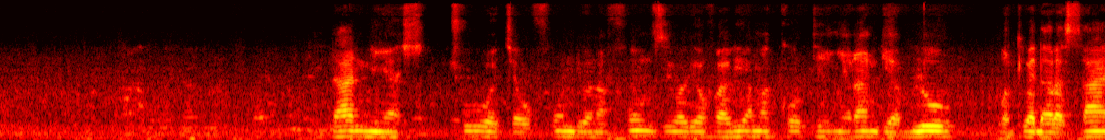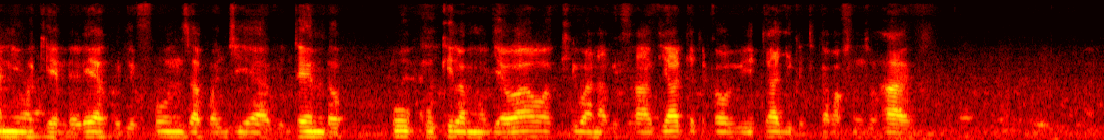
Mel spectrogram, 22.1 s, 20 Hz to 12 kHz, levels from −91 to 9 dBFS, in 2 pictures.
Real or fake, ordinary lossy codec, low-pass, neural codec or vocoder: fake; Opus, 32 kbps; 10.8 kHz; codec, 44.1 kHz, 7.8 kbps, Pupu-Codec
